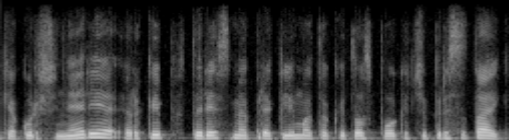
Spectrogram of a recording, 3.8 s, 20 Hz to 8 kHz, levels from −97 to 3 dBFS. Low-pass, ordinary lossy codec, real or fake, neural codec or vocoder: 7.2 kHz; Opus, 16 kbps; real; none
